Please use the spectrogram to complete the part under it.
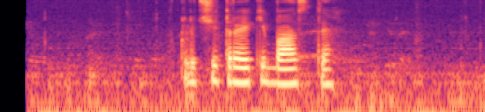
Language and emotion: Russian, neutral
